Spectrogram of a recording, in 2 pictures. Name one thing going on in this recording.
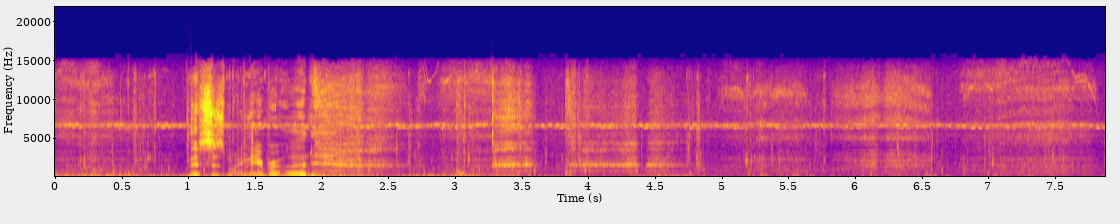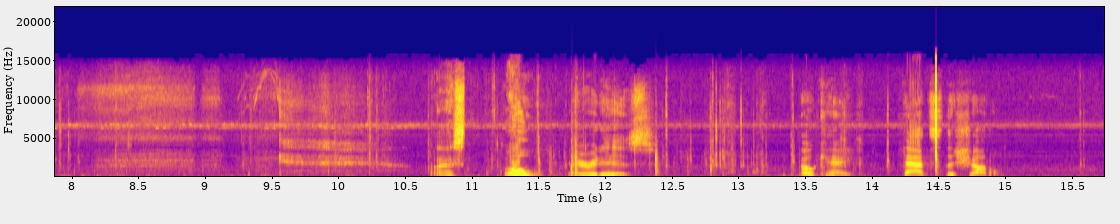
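A middle-aged man speaks close by in short bursts.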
